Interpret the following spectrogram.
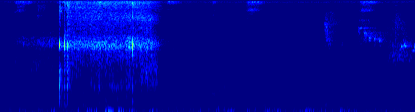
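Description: A hit drawn on a vape, a Bonza rebuildable dripping atomizer on a Pulse box mod: a hiss of air and vapor about a second long, starting about half a second in. Only faint small sounds follow.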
